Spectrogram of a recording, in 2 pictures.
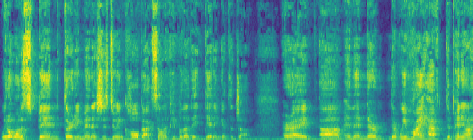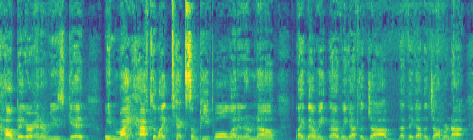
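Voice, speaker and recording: A man's voice: fairly low pitch, fairly quick, darkish tone, a little hiss or hum. Upbeat man in a roomy echo. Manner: upbeat, filler-heavy, says "all right?" often. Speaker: recruiting manager demonstrating callbacks. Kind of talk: casual screen-share walkthrough, then phone interview.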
